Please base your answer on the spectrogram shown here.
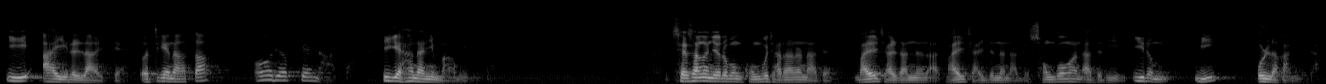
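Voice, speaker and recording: A man preaching a sermon as pastor, asking the congregation questions and swinging between shouted climaxes and hushed whispers. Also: medium pitch. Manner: dramatic preaching, rising to shouts and dropping to whispers.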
